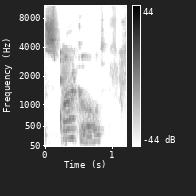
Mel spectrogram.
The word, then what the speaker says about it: sparkled: section is that the word sparkled is problematic because when we speak it, we're lazy about it, and we do that LED, sparkled, is like not really an additional syllable, but just like kind of an ending consonant to spark, sparkled.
